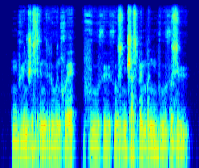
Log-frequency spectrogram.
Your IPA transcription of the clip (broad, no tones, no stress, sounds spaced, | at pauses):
m b ʉː n ʒ ʉ z r ɘ n r uː n χʷ ɛ | f uː θ ʉː θ uː z n d͡ʒ a z p ɛ m b a n m b uː θ u z ʉ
